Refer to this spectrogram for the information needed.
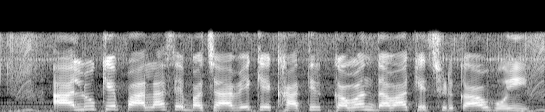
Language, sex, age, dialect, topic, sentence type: Bhojpuri, female, 18-24, Western, agriculture, question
